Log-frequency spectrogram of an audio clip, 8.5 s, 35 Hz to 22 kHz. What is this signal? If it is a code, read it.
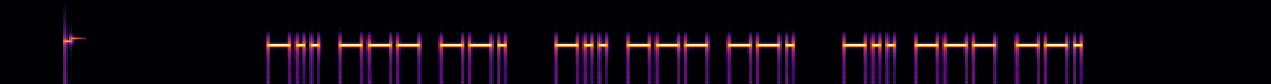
Morse code, heard as a keyed tone, about 25 wpm, 700 Hz. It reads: DOG DOG DOG
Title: Top 500 Words Repeated 25wpm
